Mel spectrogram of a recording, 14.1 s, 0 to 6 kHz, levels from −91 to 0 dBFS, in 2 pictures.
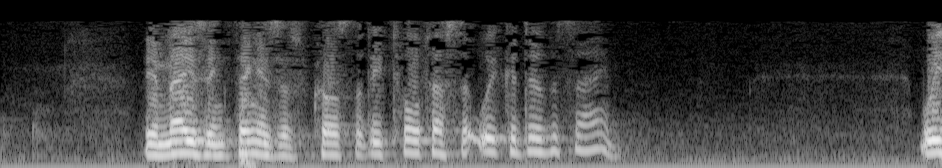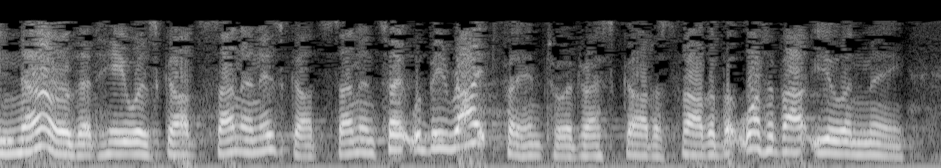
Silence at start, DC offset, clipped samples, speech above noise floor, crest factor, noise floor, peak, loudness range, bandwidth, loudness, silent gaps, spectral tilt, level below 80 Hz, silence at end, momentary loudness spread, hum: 1.1 s; 1%; under 0.1%; 30 dB; 12 dB; -45 dBFS; -4 dBFS; 8 LU; 4.5 kHz; -16 LUFS; none; -12.5 dB/octave; -42 dBFS; 0.15 s; 9 LU; none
